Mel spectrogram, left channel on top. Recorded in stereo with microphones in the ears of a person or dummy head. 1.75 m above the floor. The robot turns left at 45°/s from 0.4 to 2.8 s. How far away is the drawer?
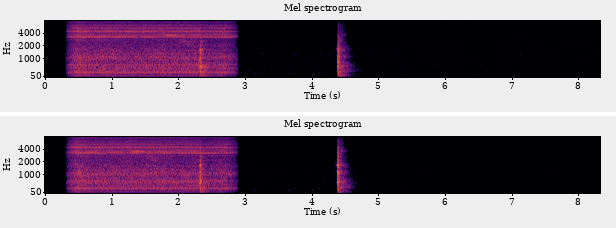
About 2 m.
